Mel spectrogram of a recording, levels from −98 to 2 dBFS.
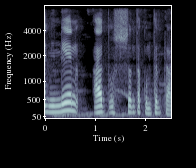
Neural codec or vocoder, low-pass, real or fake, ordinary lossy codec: none; 7.2 kHz; real; none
